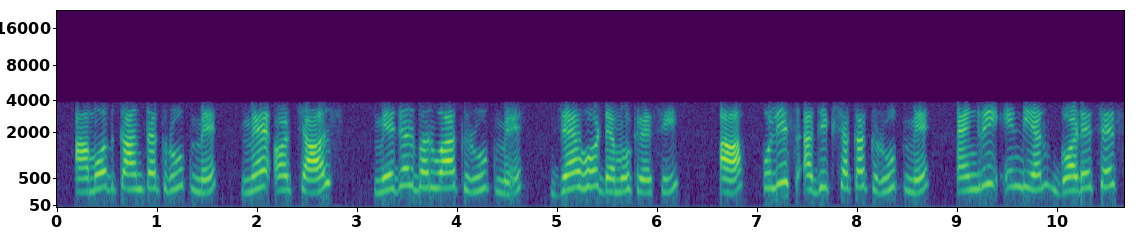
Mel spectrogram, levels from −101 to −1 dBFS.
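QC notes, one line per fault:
throughout: AMR narrowband mobile codec. The speech sounds thin, buzzy and plainly synthetic, with a boxed-in band of roughly 300 Hz to 3.5 kHz. At 7.4 kbps, a vocal-tract model fed by a few pulses per subframe rebuilds each sound coarsely, and 8 kHz sampling passes nothing above 4 kHz.
4.52–4.63 s: lost AMR speech frames. Just after "मेजर बरुआक", the sound briefly dips or warbles, then returns weak or rough for a moment. The gap fits a single lost 20 ms frame. The decoder repeated the previous pitch and vocal-tract settings at reduced gain until good frames resumed.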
